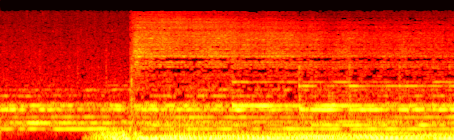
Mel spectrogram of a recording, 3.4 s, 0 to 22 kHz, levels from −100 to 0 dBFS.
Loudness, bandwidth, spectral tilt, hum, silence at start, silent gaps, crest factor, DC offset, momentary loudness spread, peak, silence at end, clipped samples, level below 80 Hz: -18 LUFS; 15.5 kHz; -5.5 dB/octave; none; 0 s; none; 12 dB; under 0.1%; 7 LU; -4 dBFS; 0 s; under 0.1%; -20 dBFS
